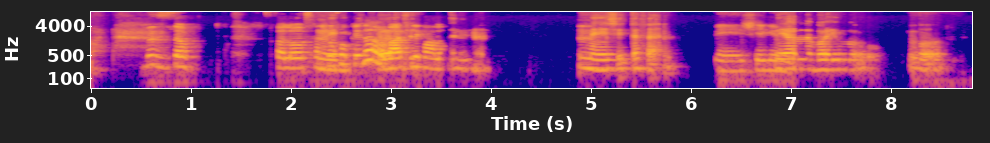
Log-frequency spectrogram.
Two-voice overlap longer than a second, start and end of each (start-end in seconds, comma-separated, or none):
2.2-3.8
